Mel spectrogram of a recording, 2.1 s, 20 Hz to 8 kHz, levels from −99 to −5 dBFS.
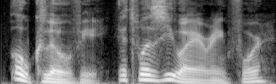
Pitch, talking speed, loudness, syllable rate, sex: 120 Hz, 230 wpm, -18 LUFS, 4.9 syllables/s, male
